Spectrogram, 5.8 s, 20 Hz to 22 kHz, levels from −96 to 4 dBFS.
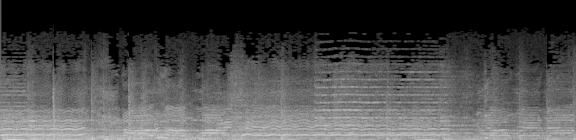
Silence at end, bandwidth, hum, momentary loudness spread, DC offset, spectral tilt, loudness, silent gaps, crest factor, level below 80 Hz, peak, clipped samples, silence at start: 0 s; 15 kHz; none; 7 LU; under 0.1%; -4 dB/octave; -19 LUFS; none; 14 dB; -44 dBFS; -6 dBFS; under 0.1%; 0 s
